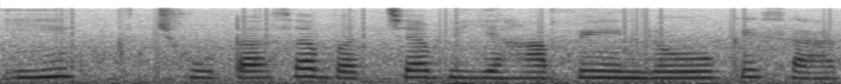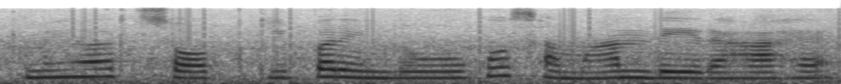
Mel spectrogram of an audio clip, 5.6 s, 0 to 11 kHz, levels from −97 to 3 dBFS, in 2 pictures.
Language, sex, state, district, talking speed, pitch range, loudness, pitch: Hindi, female, Uttar Pradesh, Gorakhpur, 225 wpm, 245-275 Hz, -16 LUFS, 255 Hz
